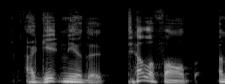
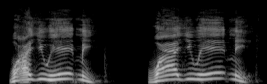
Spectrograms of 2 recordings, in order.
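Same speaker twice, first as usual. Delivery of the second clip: high, mock-deranged whine, far higher than his own voice; high crazy stranger; 12 semitones higher than usual. Stranger confronting him on the sidewalk, high mock-crazy whine. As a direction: play the unhinged stranger, pitch way up. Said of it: "crazy person".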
